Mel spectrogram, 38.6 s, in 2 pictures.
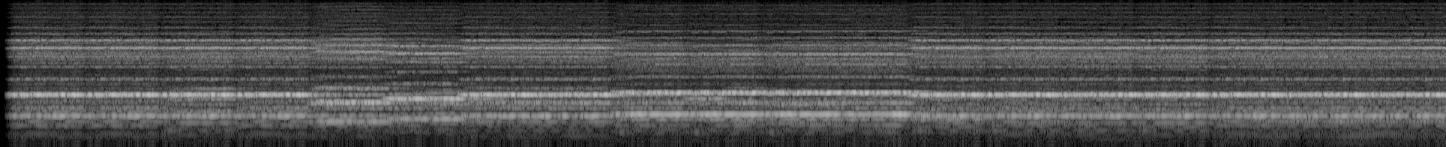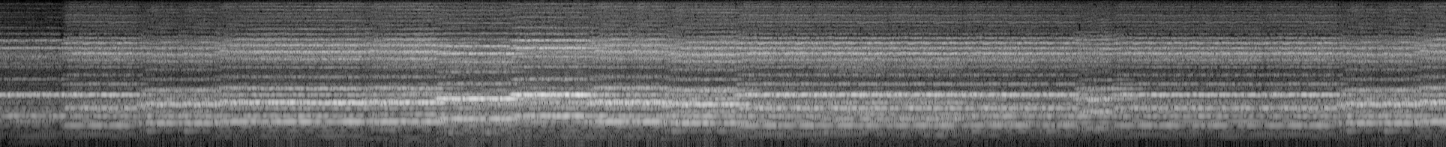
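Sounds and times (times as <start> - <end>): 
soprano singing: 0.1 - 38.5.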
